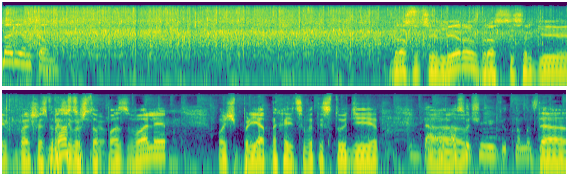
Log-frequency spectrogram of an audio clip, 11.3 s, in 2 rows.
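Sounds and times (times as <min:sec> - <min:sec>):
speech: 0:00.0 - 0:00.7, 0:03.9 - 0:11.2
audience applause: 0:00.0 - 0:06.4.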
